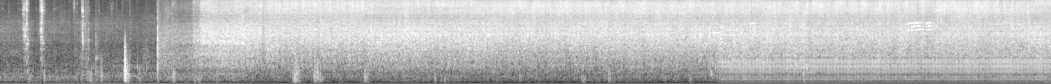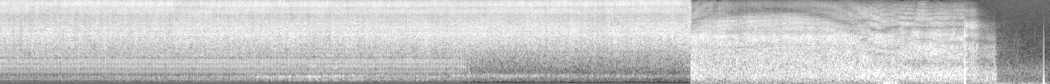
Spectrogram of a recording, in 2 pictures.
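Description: A few clicks and knocks as the cast-iron part is handled in the vise, then about two seconds in an oxy-fuel torch flame starts with a loud, steady hiss as it heats the cast iron for brazing. The hiss changes character near the end and cuts off with a brief sharp sound as the torch is shut off.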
